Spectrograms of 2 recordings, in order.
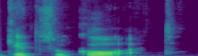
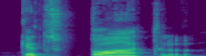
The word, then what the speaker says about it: Quetzalcoatl: With Mesoamerican mythology spanning across so many regions, I've seen numerous ways of pronouncing the name, including Quetzalcoatl, Quetzalcoatl, and Cuculclan, if we're going with the Mayan interpretation.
